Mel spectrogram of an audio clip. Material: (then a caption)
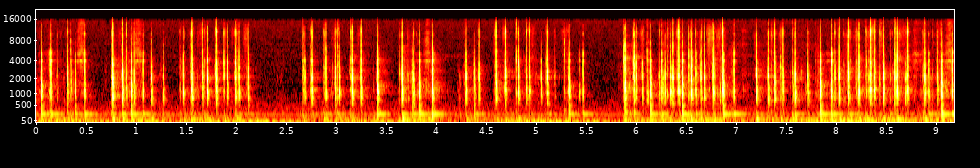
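Plastic. Fingertips type continuously on a compact white mechanical keyboard with plastic keycaps. The keys give sharp, bright, quickly decaying clacks in rapid bursts, separated by brief pauses. A faint steady low hum runs underneath, and the typing grows denser in the final few seconds.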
